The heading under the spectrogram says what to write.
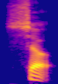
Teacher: तालव्य तालव्य शकार कहते हैं, षटकोण कहते हैं हिंदी में, संस्कृत में तालव्य शकार कहते हैं। तो इसका उच्चारण दांतों से थोड़ा सा पीछे जिह्वा को लगा करके उच्चारण करते हैं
